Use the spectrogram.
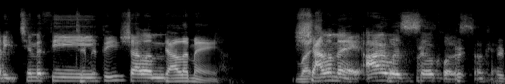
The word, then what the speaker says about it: Chalamet: Chalamet. I was so close. Okay. Pretend you're saying the name Charlemagne, but you just take out the N-E. The N-E. Chalamet. Chalamet.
